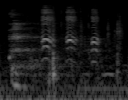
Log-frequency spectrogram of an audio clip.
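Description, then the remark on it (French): A crow that has made its nest where it has stayed for months caws harshly about four times in an uneven rhythm, fairly loud, with no one speaking over it. “Le corbeau, on l'a laissé là depuis des mois, mais il est bien là, il a fait son nid, il va rester là.”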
